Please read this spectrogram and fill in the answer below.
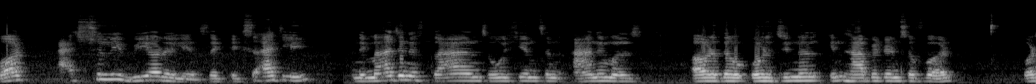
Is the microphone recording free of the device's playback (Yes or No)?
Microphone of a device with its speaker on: Yes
